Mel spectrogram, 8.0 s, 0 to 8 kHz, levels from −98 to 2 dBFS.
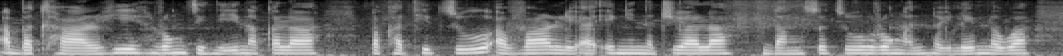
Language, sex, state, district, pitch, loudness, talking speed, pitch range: Mizo, female, Mizoram, Aizawl, 170 Hz, -16 LUFS, 220 wpm, 160-175 Hz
